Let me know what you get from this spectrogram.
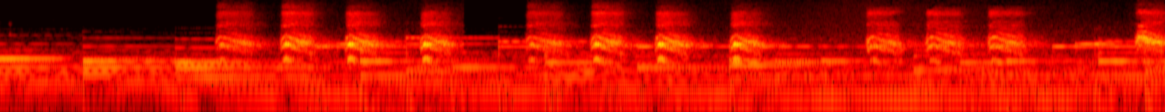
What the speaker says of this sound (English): Well, the crow is crowing.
